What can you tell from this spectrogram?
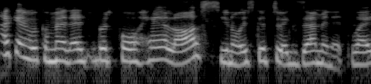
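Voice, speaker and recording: Dry and close with no echo, a woman's voice carries an African accent, fairly even intonation, and a dark, mellow tone. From Cameroon. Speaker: dermatologist. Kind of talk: live presentation Q&A. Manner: conversational.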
